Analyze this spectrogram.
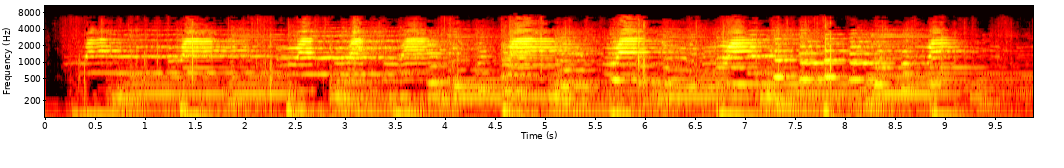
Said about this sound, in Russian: А по-настоящему самое главное тут, конечно, мама утка.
